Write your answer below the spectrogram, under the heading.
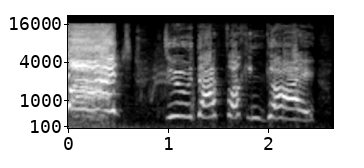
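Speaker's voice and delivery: startled screaming. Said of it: "I'm sorry for screaming".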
